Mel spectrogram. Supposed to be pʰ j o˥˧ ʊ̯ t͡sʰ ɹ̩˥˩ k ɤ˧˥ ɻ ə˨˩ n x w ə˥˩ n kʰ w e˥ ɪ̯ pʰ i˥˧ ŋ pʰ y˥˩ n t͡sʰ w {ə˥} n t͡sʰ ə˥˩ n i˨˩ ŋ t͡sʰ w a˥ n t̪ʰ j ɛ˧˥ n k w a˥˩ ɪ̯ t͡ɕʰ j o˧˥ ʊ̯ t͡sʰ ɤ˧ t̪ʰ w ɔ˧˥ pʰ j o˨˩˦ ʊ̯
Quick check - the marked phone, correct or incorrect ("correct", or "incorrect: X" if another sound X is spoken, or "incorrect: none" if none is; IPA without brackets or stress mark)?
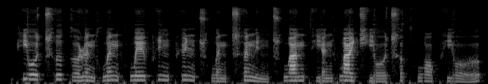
incorrect: ə˨˩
